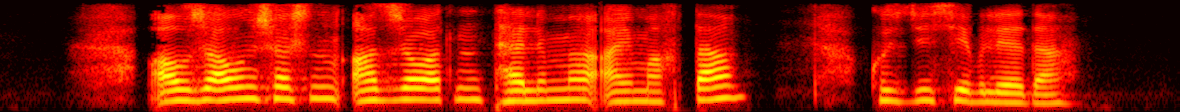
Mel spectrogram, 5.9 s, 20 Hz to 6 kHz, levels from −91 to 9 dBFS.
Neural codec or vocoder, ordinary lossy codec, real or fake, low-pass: autoencoder, 48 kHz, 32 numbers a frame, DAC-VAE, trained on Japanese speech; AAC, 32 kbps; fake; 5.4 kHz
